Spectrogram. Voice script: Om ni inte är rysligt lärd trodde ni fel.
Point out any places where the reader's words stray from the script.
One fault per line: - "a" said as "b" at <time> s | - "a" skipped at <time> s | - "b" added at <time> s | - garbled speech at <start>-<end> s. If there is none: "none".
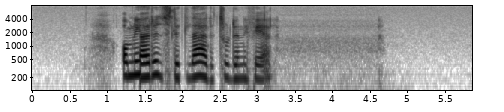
- "inte" skipped at 1.4 s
